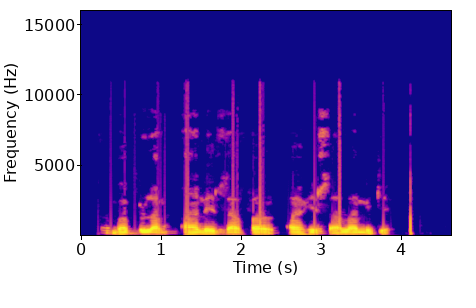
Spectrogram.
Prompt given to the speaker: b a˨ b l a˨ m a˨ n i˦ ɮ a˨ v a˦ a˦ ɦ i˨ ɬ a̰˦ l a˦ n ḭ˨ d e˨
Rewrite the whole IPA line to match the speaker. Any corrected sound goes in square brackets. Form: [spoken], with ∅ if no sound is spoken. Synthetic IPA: b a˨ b l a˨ m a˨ n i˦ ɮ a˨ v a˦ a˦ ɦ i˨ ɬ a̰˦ l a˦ n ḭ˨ [ɡ] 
